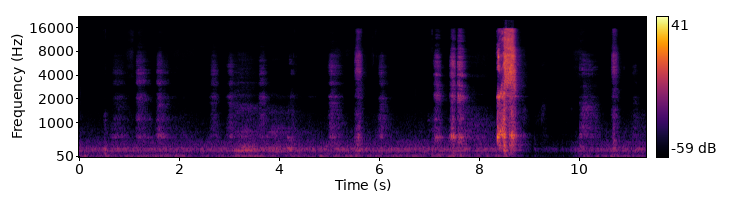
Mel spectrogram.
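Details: Several short, hitching catching breaths build up to one loud, explosive sneeze, followed by brief silence.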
